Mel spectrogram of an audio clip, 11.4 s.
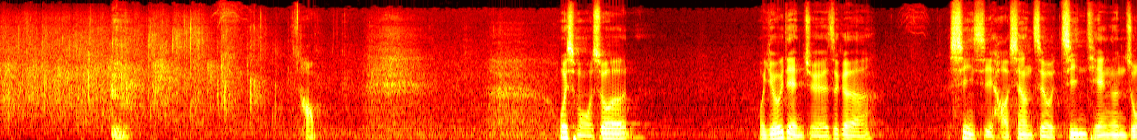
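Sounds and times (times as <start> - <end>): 
audience clapping hands: 0.0 - 3.2
speech: 1.1 - 1.4, 3.0 - 3.3, 5.6 - 6.5, 7.6 - 8.8, 9.5 - 11.3.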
